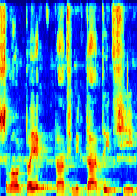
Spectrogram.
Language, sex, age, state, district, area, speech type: Maithili, male, 45-60, Bihar, Madhubani, rural, read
